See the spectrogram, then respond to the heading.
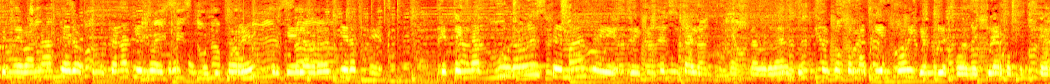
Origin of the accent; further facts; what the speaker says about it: Tijuana, Baja California, Mexico; also born or lived in Ciudad Juárez; yo soy norteña, como te digo, residí en Ciudad Juárez, sí. Viví en Tijuana, mis papás me llevaron a los 11 años a Tijuana, y escuchaba todo el tiempo música de banda y norteño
